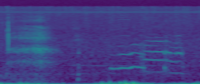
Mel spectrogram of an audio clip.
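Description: A pause in speech, with a faint, brief, wavering high-pitched call in the background about a second in, lasting under a second.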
